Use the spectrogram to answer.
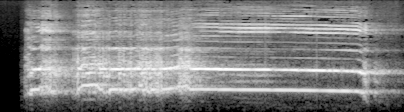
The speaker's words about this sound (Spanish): fue un canto de gallo que para algunos de nosotros... Ahí está. Escuchen. Escuchen.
